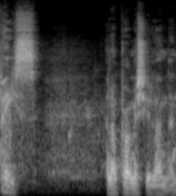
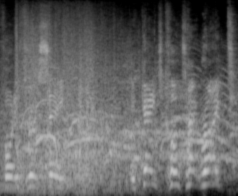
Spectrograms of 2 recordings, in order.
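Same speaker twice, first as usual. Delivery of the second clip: combat shouts; 13 semitones higher than usual. Acted. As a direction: bark the orders over gunfire. Soldiers under attack on news footage.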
